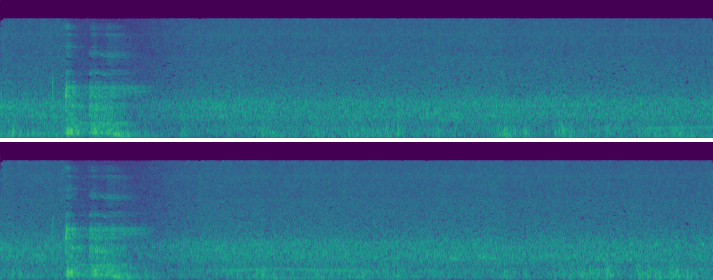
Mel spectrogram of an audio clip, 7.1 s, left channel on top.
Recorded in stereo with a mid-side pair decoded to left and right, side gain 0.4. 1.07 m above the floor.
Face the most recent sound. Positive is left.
turn(degrees=15)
